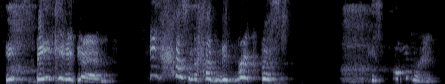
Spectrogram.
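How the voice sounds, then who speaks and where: A woman with an English accent playing a prim, doting young music teacher in a theatrical farce, proper and expressive. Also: very high-pitched, moderate pace. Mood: doting concern.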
